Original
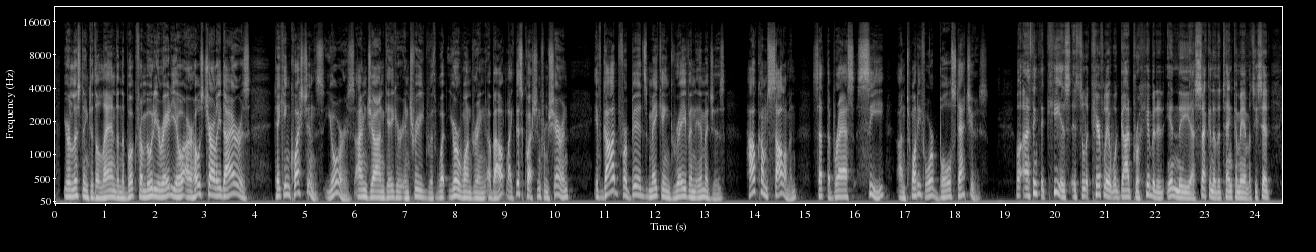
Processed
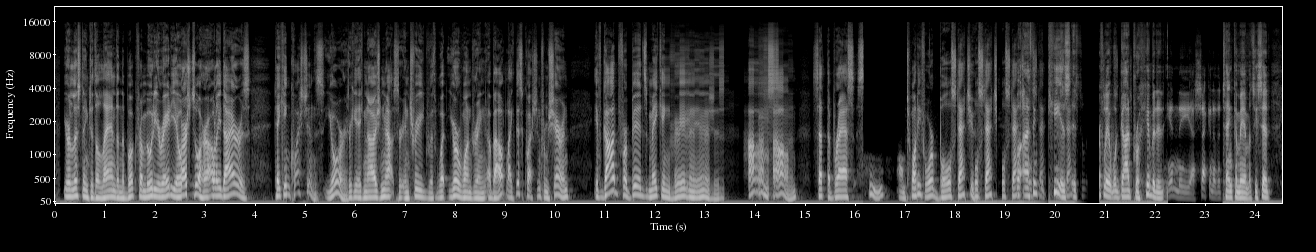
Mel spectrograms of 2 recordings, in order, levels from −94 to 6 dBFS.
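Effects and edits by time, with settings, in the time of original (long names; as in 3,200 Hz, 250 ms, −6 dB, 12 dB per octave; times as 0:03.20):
0:01.28–0:01.85: high-shelf EQ 3,000 Hz −10.5 dB
0:02.52–0:03.17: reverse
0:04.62–0:05.17: downward compressor 8 to 1, threshold −30 dBFS
0:05.87–0:06.87: reverse
0:09.18–0:09.71: clip gain −5.5 dB
0:12.19–0:14.78: spectrum averaged block by block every 100 ms
0:16.15–0:17.00: Chebyshev low-pass with heavy ripple 930 Hz, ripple 9 dB
0:17.85–0:18.28: delay throw 540 ms, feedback 60%, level −0.5 dB
0:19.35–0:19.86: fade out
0:20.37–0:20.88: fade out exponential
0:22.24–0:23.35: pair of resonant band-passes 1,300 Hz, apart 1.9 octaves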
